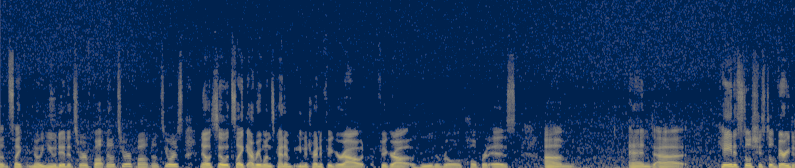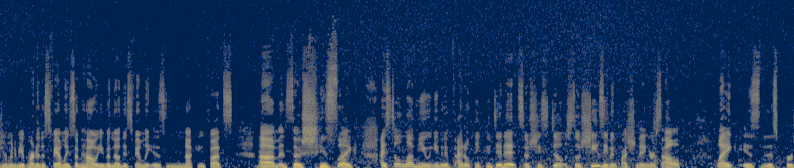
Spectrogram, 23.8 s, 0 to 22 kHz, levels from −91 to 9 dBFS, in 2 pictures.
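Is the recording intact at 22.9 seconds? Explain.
No. At 22.9 seconds, as everywhere in this speech clip, the background has dropped away and broken up into twinkling, warbling specks. That is overdone noise removal: an over-strong noise reducer shuts down individual frequency bands near its noise estimate, taking quiet parts of the voice with them.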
